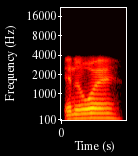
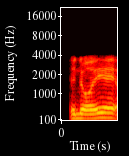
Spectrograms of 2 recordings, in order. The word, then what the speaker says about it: Inouye: In Inouye, how you say it? Just pretty close to Noye, I think. Inouye, okay.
